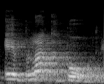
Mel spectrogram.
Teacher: But if I have the phrase a blackboard, it means any board which is black, clear, a blackboard. Here I have a noun phrase which is not a compound noun, so here I stress the second word, which is board.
